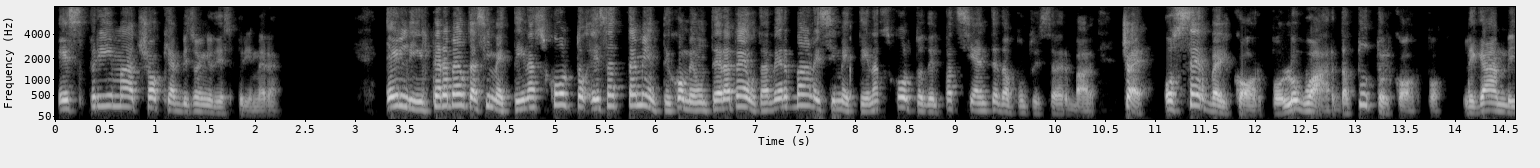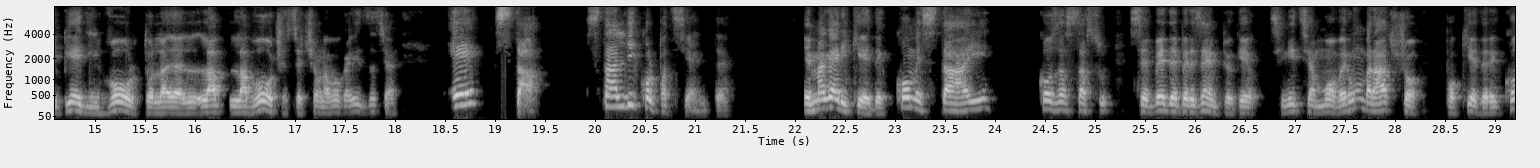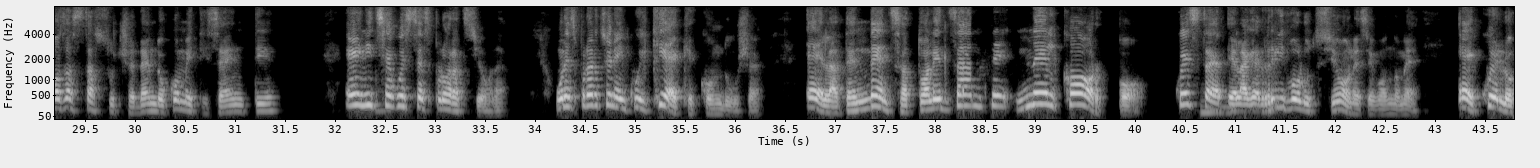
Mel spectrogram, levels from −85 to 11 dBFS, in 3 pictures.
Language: Italian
